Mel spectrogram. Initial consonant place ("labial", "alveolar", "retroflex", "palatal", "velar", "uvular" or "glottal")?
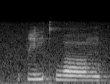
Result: labial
